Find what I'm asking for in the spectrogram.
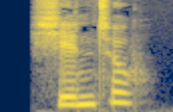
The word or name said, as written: shinto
